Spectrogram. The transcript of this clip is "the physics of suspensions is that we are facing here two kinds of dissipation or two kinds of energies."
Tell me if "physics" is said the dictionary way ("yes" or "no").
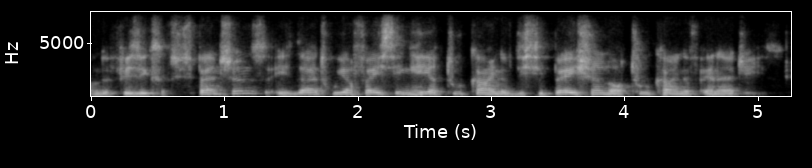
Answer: yes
